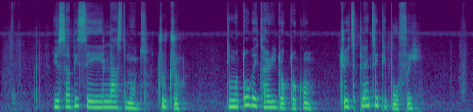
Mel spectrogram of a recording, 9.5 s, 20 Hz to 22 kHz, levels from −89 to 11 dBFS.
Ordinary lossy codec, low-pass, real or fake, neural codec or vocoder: none; none; fake; autoencoder, 48 kHz, 128 numbers a frame, DAC-VAE, trained on Japanese speech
